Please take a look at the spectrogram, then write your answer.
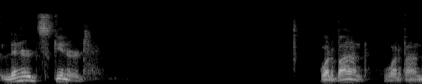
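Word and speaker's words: Lynyrd Skynyrd: unbelievable um and phil you are saying pronounced leonard skinnered what a band what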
